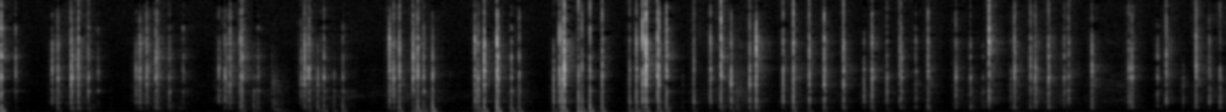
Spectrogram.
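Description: Fingernails tap rapidly on the sides of a hand-sized, wax-covered flameless LED pillar candle. The taps are quick, dry, bright clicks that come in uneven bursts, grow louder and denser in the middle of the clip, then settle into a lighter, faster patter. Each tap dies away almost instantly, with little ring.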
